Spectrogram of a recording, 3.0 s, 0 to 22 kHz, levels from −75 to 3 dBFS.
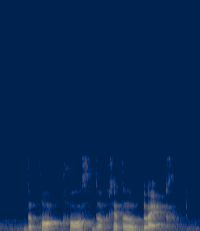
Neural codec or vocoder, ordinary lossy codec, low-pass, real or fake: none; AAC, 48 kbps; 7.2 kHz; real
